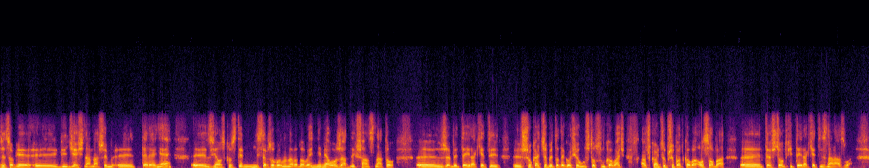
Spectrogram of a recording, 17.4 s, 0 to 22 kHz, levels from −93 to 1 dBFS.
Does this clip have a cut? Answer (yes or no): no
